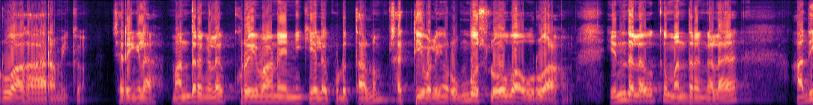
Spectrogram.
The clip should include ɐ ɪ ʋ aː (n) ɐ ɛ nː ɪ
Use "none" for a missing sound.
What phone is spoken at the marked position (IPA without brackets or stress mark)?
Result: n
